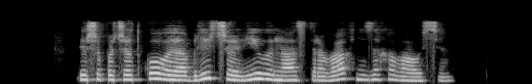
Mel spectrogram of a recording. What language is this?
Belarusian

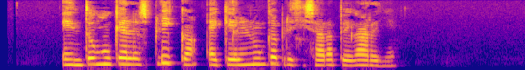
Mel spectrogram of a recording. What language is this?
Galician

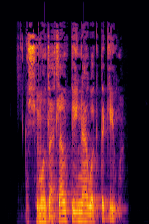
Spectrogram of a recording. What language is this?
Central Puebla Nahuatl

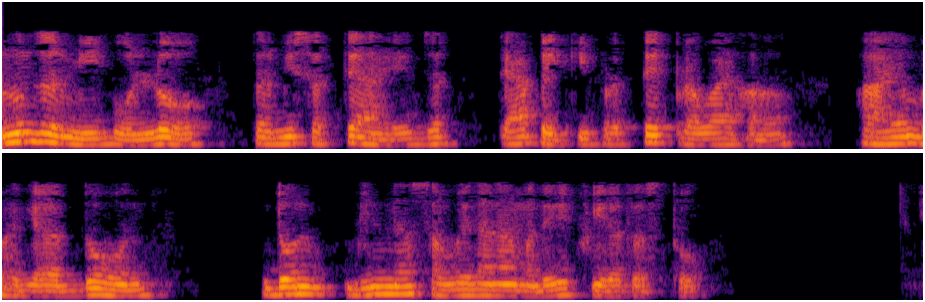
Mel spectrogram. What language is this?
Marathi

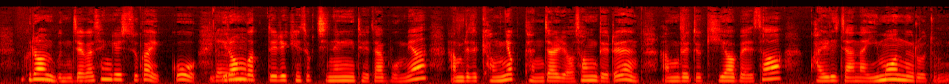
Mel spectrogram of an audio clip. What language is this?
Korean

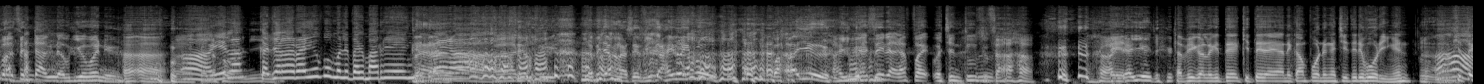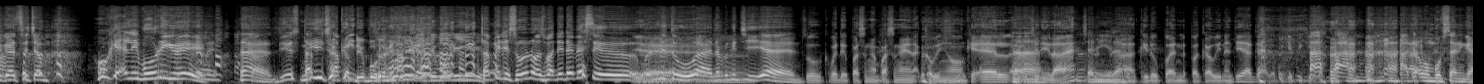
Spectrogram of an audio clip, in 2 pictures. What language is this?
Malay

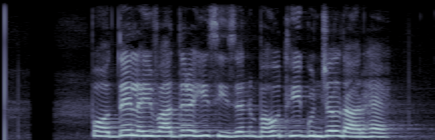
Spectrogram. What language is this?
Punjabi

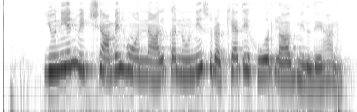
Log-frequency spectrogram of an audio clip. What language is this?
Punjabi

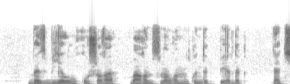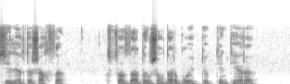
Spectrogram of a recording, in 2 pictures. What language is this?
Kazakh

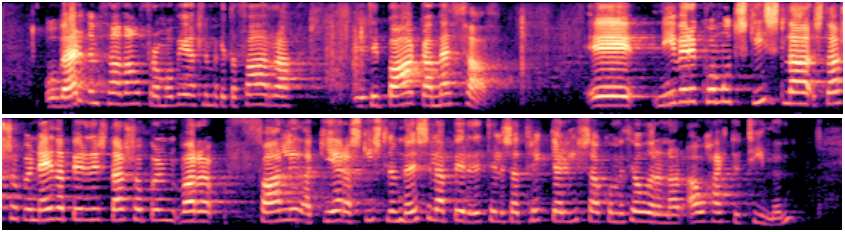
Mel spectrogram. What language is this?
Icelandic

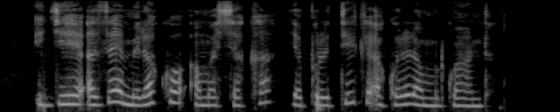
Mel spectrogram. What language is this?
Kinyarwanda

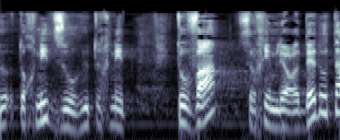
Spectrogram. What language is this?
Hebrew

